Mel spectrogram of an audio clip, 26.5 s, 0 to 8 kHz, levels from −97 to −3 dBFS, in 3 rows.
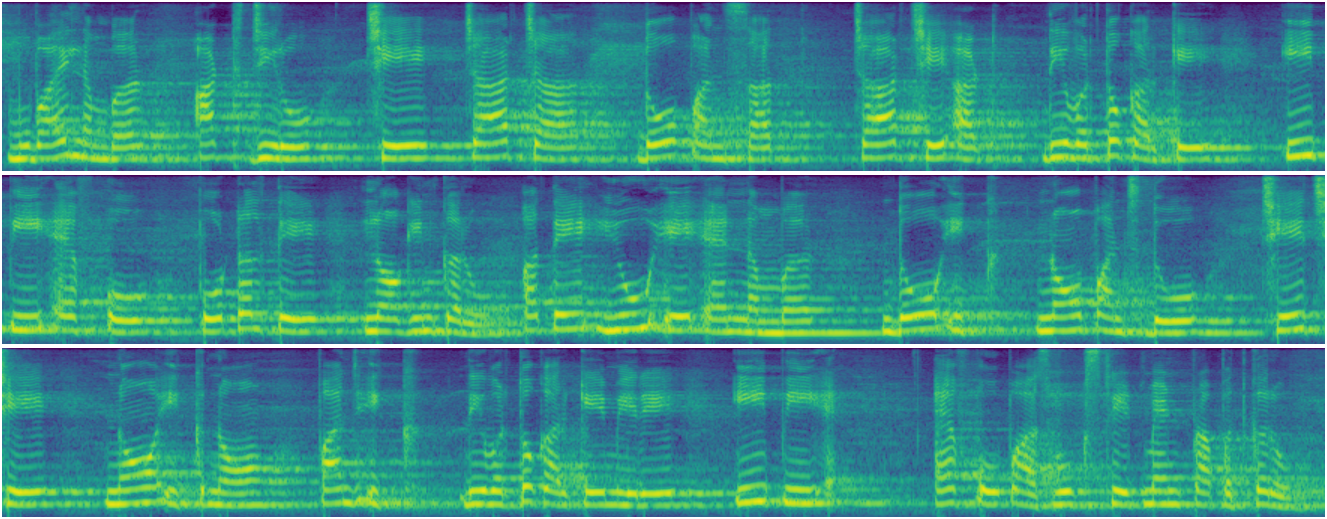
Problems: constant background noise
